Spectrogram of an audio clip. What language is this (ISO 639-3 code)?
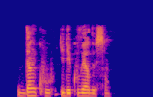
fra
